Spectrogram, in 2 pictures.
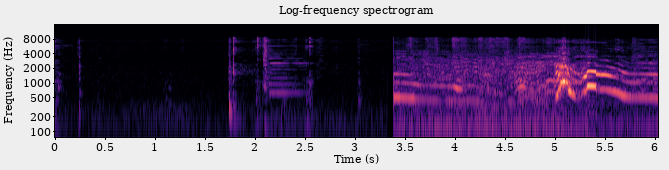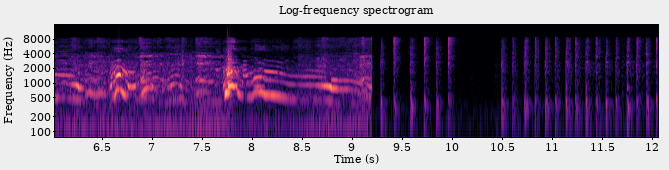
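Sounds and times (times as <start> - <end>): dog howling: 3.5 - 9.2.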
